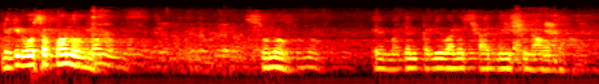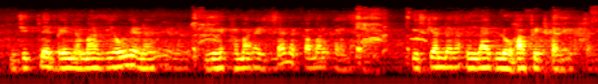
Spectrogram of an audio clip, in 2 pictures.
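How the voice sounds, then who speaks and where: A man with a Gujarati accent preaching a humorous sermon, telling jokey stories and breaking into loud exhortation. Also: medium pitch, steady tone, pauses often. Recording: echoey hall with crowd.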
